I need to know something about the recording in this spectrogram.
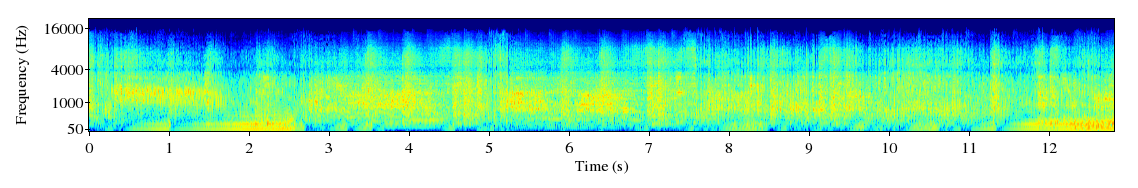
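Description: Live post-hardcore rock band playing: electric guitars, bass and drums, loud and continuous, recorded from within the crowd.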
